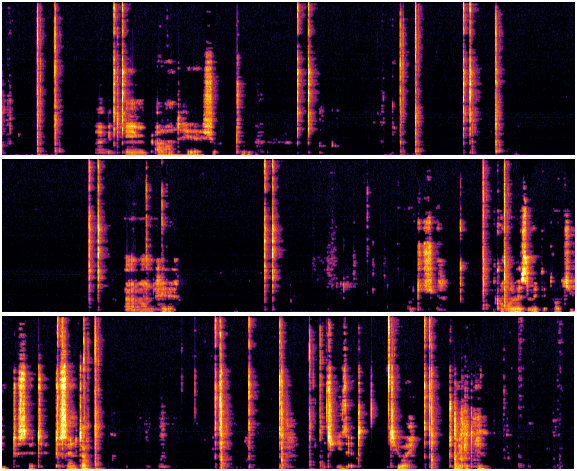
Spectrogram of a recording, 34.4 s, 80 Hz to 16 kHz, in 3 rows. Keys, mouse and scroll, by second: 1.1 g, 3.7 s, 7.3-7.6 scroll down 1, 8.3 g, 10.2 s, 14.7 g, 19.8 alt+g, 21.4 g, 24.9 g, 28.2-31.8 drag, 29.4 g.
